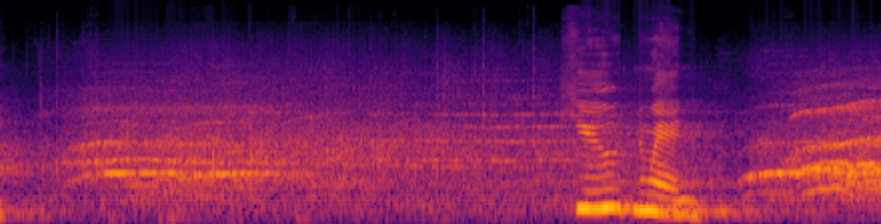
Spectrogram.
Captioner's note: applause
